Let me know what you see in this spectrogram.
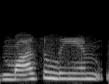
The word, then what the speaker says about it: mycelium: Is it mycelium? – It is, isn't it? – Well, that's how we say it over here. I don't know how you say it over there. – I have no idea. I'm just reading it the way it looks. – Yep, Mycelium Memoirs is what I've heard it said or pronounced. – There we go, then. You got it right, then.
